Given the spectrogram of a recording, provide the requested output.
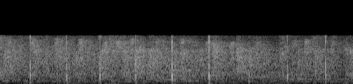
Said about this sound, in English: Birthday wishes for Mr. Jim Karcher, who is turning 80. So congratulations. Let's all give Jim a round of applause.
